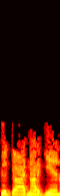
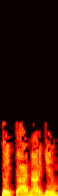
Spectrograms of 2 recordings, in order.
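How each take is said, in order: First: Said in the usual way. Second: Higher, louder mock exasperation on Good God; hammed-up fed-up sigh of not again; exasperated groan. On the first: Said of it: "you're like". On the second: Hearing the same old share again, exasperated. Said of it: "And you're just like".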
